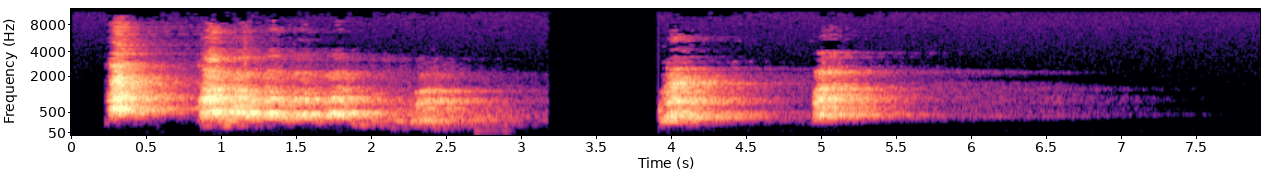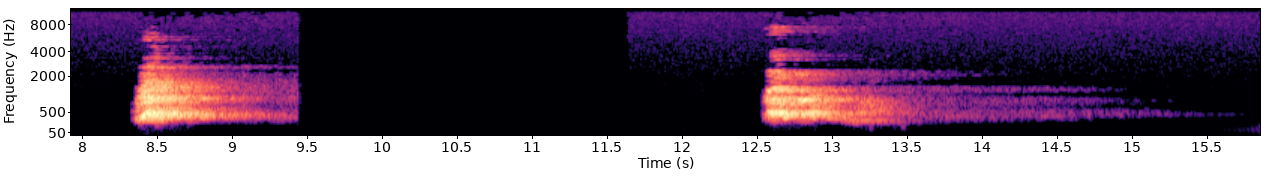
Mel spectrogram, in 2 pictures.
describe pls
Barking Dogs II
barking, dogs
